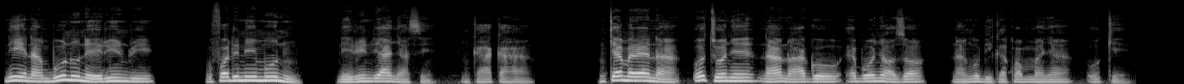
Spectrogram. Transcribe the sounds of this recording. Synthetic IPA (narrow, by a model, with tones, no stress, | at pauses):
ni˦ɦi˦na˨ŋ͡m̩˨ɡ͡bu˦nu˦ne˨e˨ɾi˦n̩˦ɾi˦ | ʊ˨fɔ˦dɪ˦ni˦m˦u˦nu˨ | ne˨ɾi˦n̩˦ɾi˦a˦ɲa̰˨sɪ̰˨ | ŋ̩˨ka˨a˦ka˨ɦa˦ | ŋ̩˨ke˦me˨ɾe˦na˨o˦tu˨o˦ɲe˦na˨a˦nʊ˨a˦ɡʊ˦e˦bʊ˦o˦ɲe˦ɔ˨zɔ˦ | na˨ŋʊ˦bi˨ɡa˦kʷa˦m̩˦ma˦ɲa˦o˦kḛ˨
